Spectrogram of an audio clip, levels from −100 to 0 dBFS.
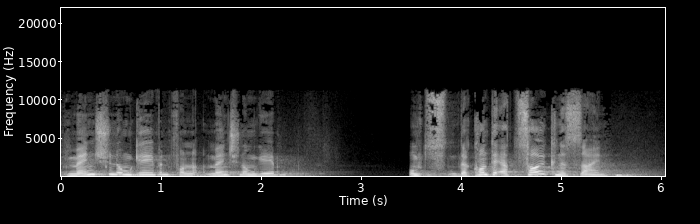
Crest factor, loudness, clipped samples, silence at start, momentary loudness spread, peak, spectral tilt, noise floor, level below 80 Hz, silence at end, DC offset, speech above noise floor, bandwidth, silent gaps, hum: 18 dB; -20 LUFS; under 0.1%; 0 s; 14 LU; -2 dBFS; -5.5 dB/octave; -83 dBFS; -54 dBFS; 0.3 s; under 0.1%; 64 dB; 11.5 kHz; none; none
